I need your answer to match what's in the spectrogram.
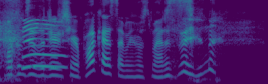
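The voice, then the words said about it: Speaks very fast. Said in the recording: “you just said that really fast.”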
